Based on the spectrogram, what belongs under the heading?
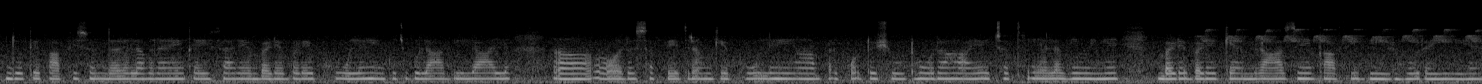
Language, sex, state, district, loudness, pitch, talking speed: Hindi, female, Uttar Pradesh, Deoria, -33 LUFS, 255 Hz, 160 wpm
